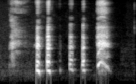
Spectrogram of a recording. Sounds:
Laughter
